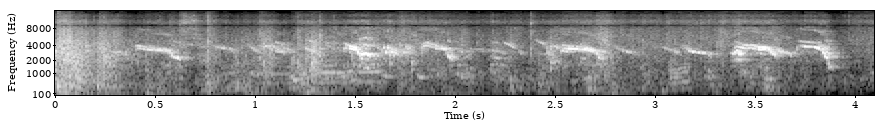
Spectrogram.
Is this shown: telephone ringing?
no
